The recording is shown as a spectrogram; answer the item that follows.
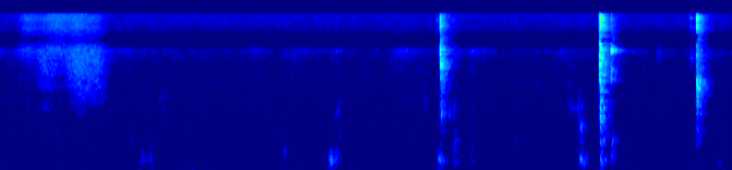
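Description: A sip of dark ale drawn from a glass, a brief soft hiss, followed by several faint lip and tongue clicks spread over the next few seconds as the beer is tasted.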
